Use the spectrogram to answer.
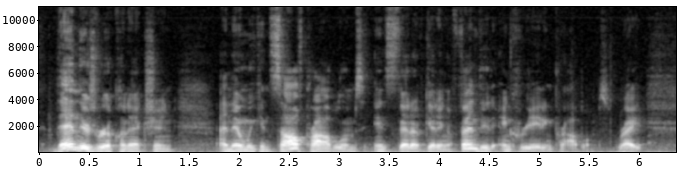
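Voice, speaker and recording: A man is speaking with an American accent. His pace is moderate. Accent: Staten Island accent, put on at times. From New York, Staten Island. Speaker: podcast host, relationship coach. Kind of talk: casual monologue vlog.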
